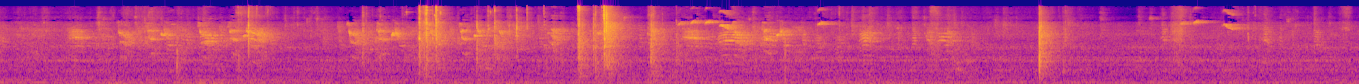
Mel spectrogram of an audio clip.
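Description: Small aviary birds fluttering their wings and giving short chirps, with a sharp knock about ten seconds in.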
